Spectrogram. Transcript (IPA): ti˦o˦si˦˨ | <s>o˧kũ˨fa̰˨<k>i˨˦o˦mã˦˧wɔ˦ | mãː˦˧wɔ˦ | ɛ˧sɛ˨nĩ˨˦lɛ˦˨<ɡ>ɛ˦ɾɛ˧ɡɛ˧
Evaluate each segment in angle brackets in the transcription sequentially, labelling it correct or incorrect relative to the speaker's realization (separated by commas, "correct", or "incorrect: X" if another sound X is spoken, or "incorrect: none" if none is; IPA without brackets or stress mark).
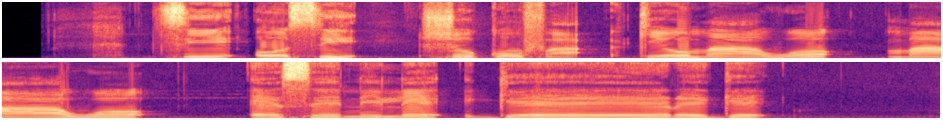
incorrect: ʃ, correct, correct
